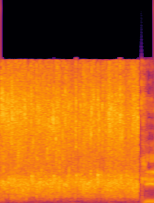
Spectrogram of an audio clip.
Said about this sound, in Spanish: quitándose la careta Pedro Sánchez, aplaudían en ese momento de forma encendida a los miembros del Comité Federal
